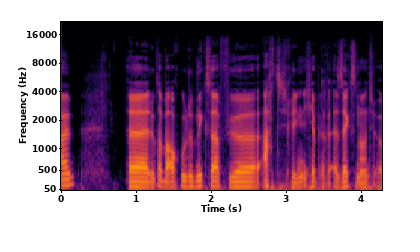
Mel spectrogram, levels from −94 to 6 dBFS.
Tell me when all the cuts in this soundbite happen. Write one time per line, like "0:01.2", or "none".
0:01.3
0:03.0
0:03.4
